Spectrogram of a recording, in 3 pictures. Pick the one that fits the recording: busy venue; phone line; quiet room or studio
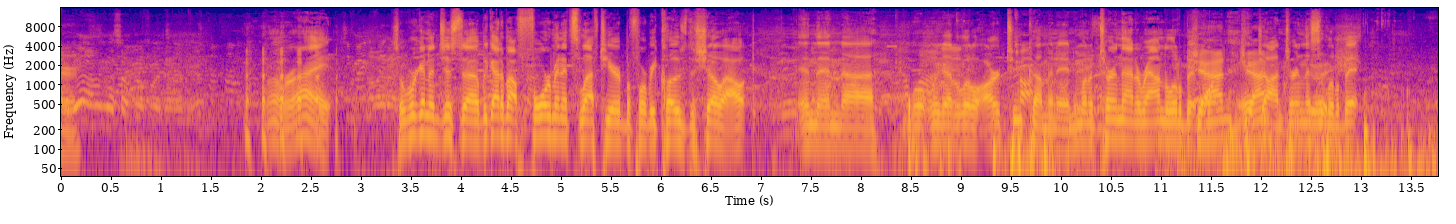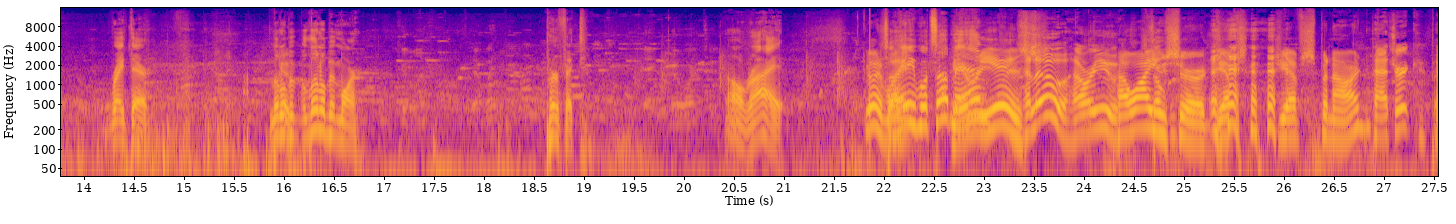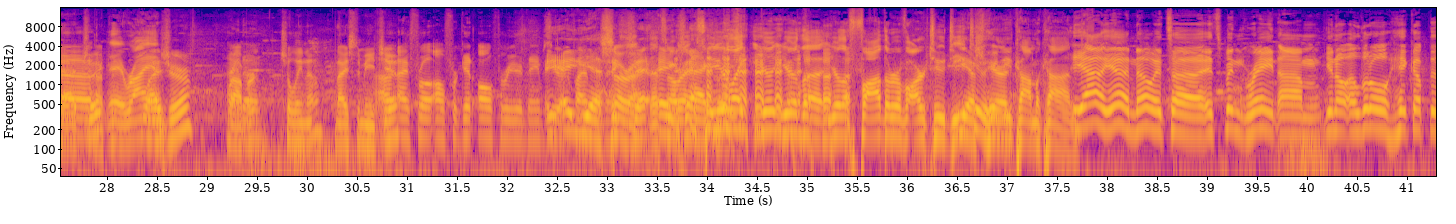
busy venue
